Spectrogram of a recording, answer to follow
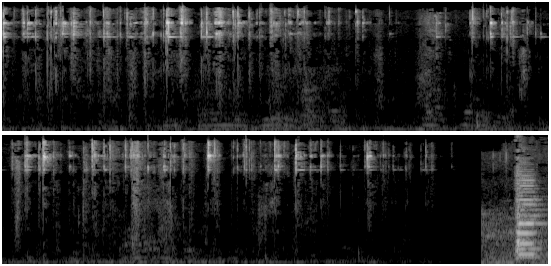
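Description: A puppy nosing and tugging a fleece blanket over a sleeping baby: faint, irregular rustling and small clicks, thinning out near the end.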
